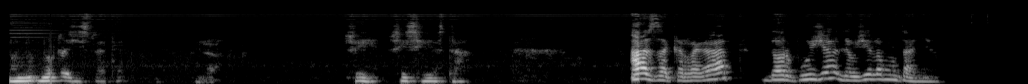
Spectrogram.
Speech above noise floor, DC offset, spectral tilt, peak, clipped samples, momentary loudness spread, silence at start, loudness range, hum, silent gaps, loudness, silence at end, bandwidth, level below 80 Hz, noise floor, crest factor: 45 dB; under 0.1%; -6 dB/octave; 0 dBFS; under 0.1%; 22 LU; 0.1 s; 14 LU; none; none; -25 LUFS; 0.9 s; 11.5 kHz; -58 dBFS; -69 dBFS; 26 dB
